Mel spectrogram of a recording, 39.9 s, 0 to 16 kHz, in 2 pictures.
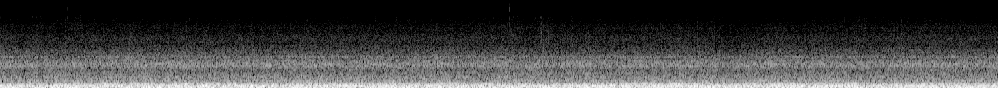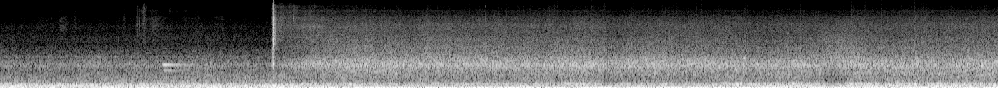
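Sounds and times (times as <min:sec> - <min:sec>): car road noise rumble: 0:00.0 - 0:39.9
faint high whine: 0:20.9 - 0:39.9
sharp click: 0:25.4 - 0:25.7
wind rushing hiss: 0:25.4 - 0:39.9.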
